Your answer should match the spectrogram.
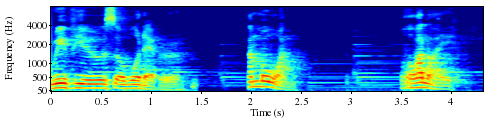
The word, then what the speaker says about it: Rollei: It's not pronounced Rollei, what I often hear. No, Rollei is totally wrong. It's Rollei, or try to do it like Rollei.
